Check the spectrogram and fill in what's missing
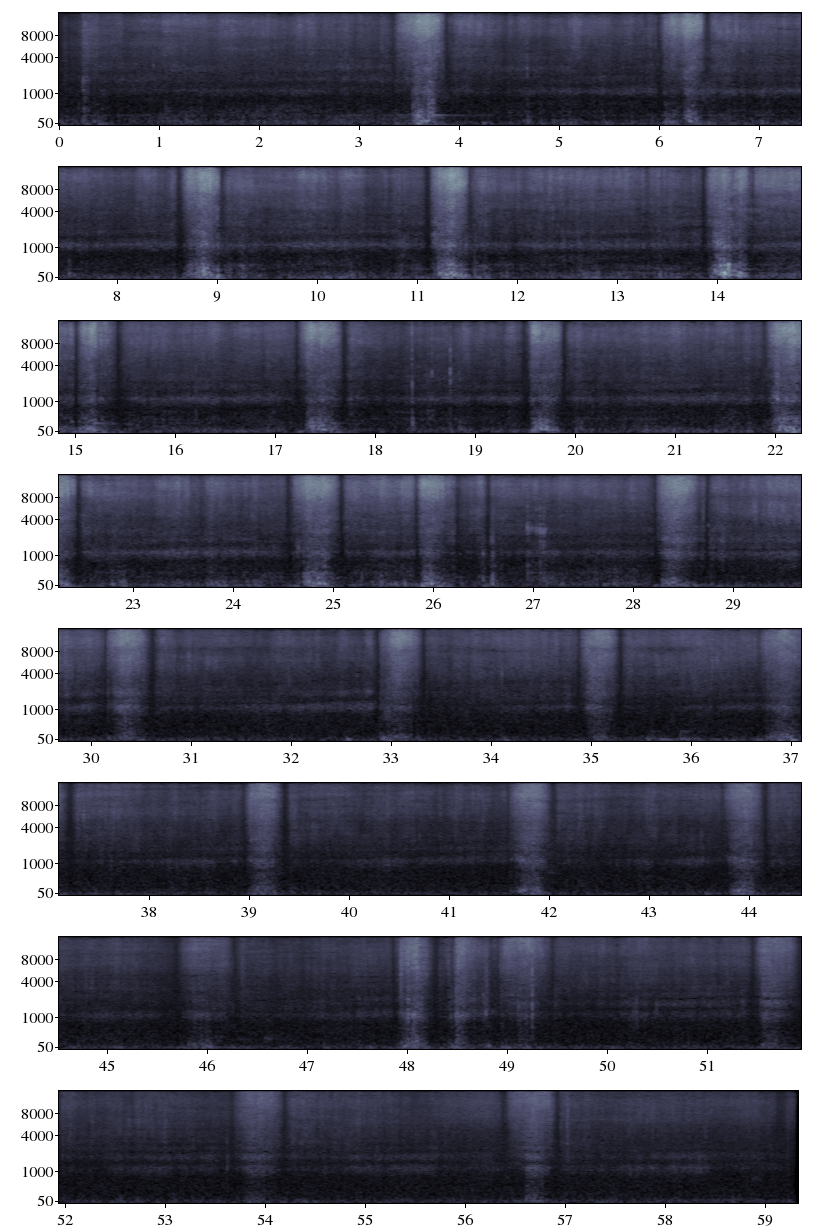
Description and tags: reading braille
Moving fingers across the paper with braille text. Braille script is used by blind people to read and write. There are combinations of dots which represents alphabetic characters, numbers and symbols. In this sound, you can hear how it sounds when someone is reading.
blind, paper, visually-impaired, braille, reading, stereo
